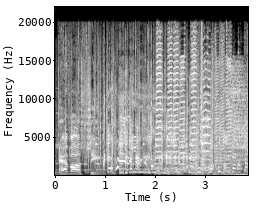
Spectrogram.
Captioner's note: all laugh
